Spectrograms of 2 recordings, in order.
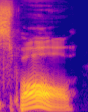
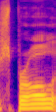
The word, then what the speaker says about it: Spall: Am I saying Spall or Sprawl? Am I saying it right? I think it's Spall, Spall. So I say Spall.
